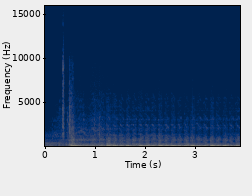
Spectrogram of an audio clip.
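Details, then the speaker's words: 1994 BMW 740i, low coolant, low mileage, parked after failing to start: starter spins at an even chug but never fires; no fuel pump heard, crank-no-start, with a possible theft-system issue considered and fuses to check first. "i don't know if i hear a fuel pump in fact i really don't"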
